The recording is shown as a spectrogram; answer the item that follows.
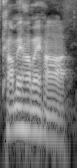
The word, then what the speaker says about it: Kamehameha: It's Kamehameha and you can't f you cannot say it's not. I'm sorry. It is the only correct pronunciation of that.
